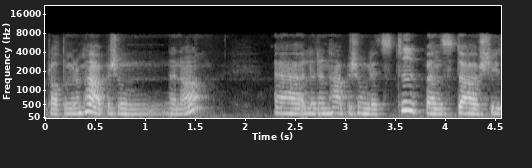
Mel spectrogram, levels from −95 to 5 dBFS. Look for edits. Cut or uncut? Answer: uncut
